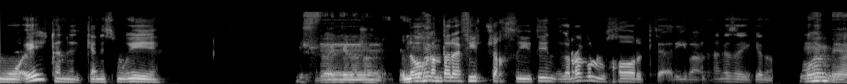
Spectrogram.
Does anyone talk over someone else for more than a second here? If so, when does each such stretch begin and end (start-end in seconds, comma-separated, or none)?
3.2-4.5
